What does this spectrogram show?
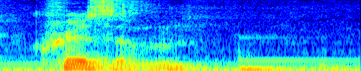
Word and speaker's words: XRISM: XRISM pronounced CRISM is the X-ray imaging and spectroscopy mission led by the Japan Aerospace Exploration Agency in partnership with NASA and ESA.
